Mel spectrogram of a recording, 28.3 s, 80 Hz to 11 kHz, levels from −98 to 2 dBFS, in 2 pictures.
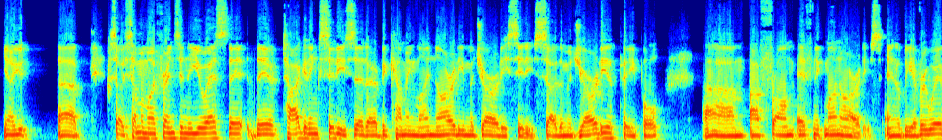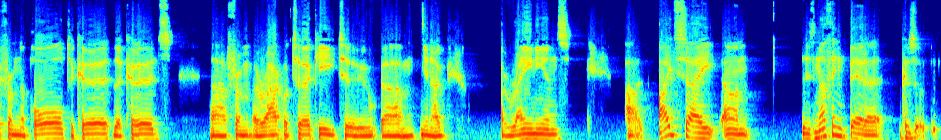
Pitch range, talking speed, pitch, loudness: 100-120 Hz, 125 wpm, 110 Hz, -17 LUFS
